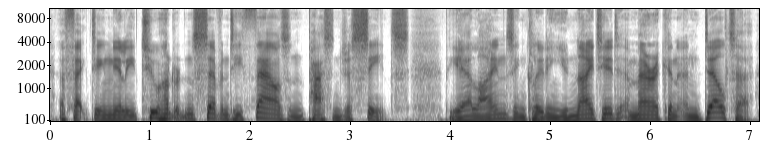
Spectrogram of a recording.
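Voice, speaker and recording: A man's voice: medium pitch, no echo. Formal male news narrator, dry sound. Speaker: news presenter.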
